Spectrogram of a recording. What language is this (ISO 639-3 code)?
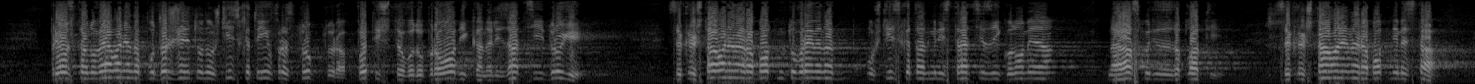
bul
